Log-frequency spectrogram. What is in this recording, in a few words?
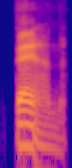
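"ban", American English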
